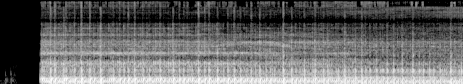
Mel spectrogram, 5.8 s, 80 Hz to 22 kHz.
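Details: 1984 Honda ATC250R air-cooled two-stroke three-wheeler, started after an engine rebuild with crank bearings and a fresh top end: after a quiet moment, a crisp, rapid, steady crackle holding pace without missing; runs healthy.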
